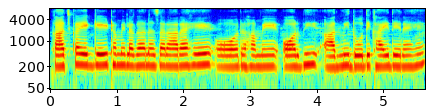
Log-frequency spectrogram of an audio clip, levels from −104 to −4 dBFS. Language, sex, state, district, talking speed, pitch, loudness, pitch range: Hindi, female, Madhya Pradesh, Bhopal, 215 wpm, 210 Hz, -16 LUFS, 205-225 Hz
